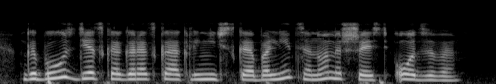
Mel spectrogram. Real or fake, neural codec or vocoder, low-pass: real; none; 7.2 kHz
